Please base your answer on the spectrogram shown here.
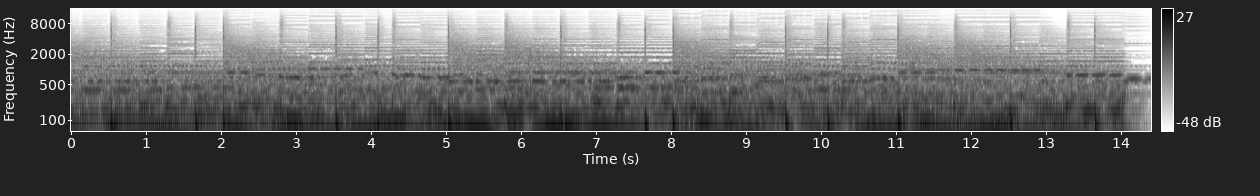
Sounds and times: synth 0.0 - 14.4

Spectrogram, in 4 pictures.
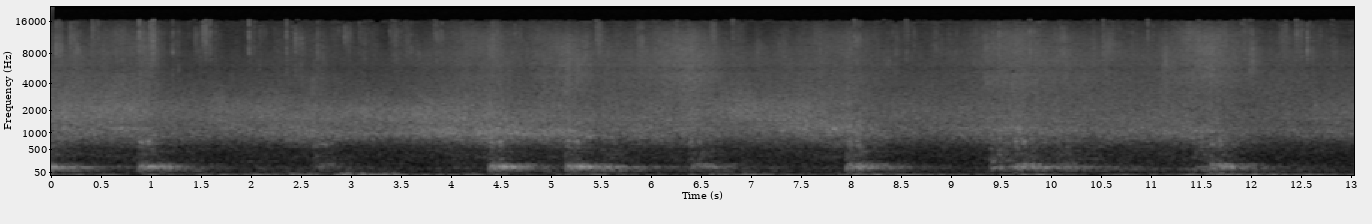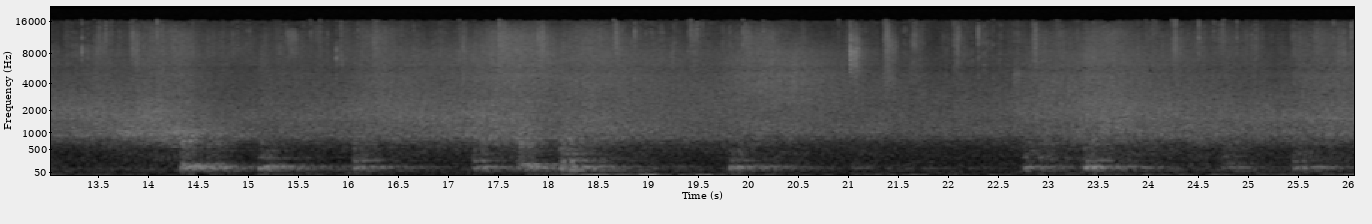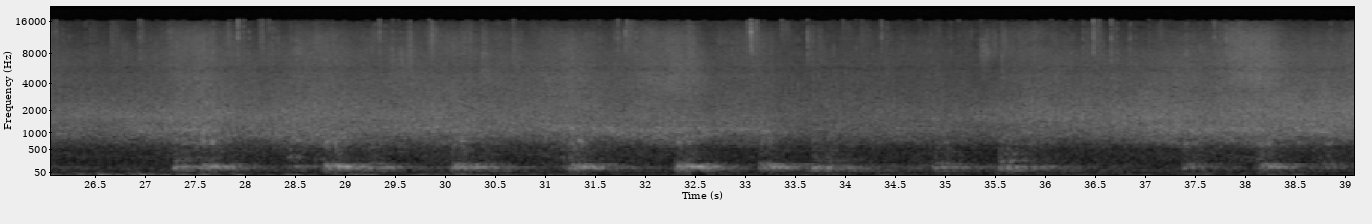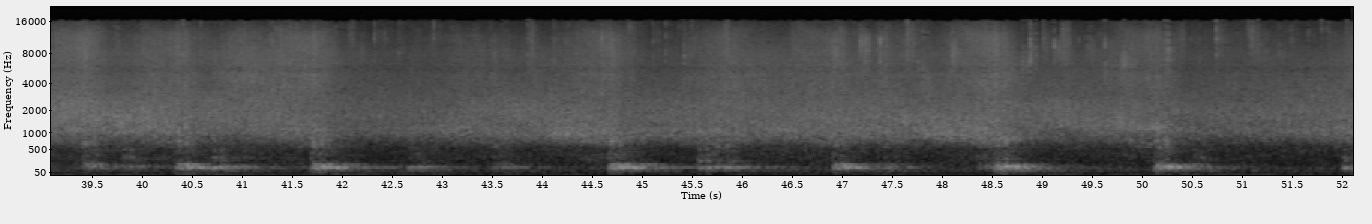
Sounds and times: Rain 0.0 - 52.1

